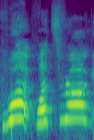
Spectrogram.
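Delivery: husband alarmed from the kitchen, loud. Retold or imitated. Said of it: "my husband is like".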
